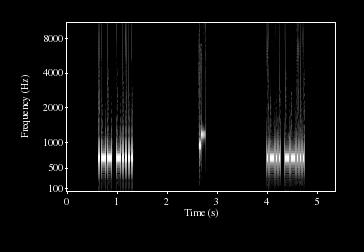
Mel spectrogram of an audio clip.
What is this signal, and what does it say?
Morse code, heard as a keyed tone, about 40 wpm, 700 Hz. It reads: W6 L7
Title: Single-Letter Single-Number 40wpm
